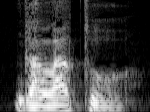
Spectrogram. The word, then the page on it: ngalato: Raga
